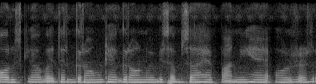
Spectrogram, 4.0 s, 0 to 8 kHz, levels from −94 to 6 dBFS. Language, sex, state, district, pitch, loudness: Urdu, female, Andhra Pradesh, Anantapur, 215 Hz, -33 LUFS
